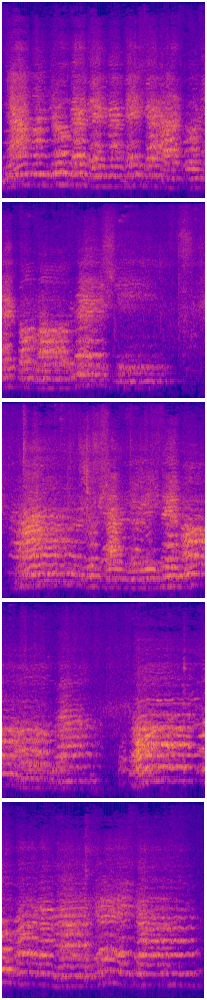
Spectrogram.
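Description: A congregation singing a hymn together in Bulgarian, in long sustained phrases with brief pauses between lines about seven and fourteen seconds in.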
